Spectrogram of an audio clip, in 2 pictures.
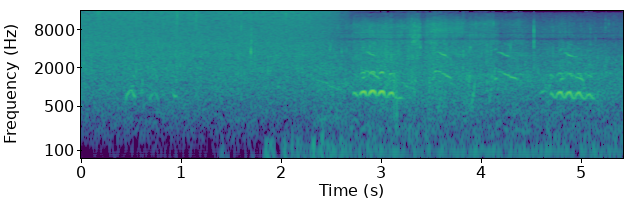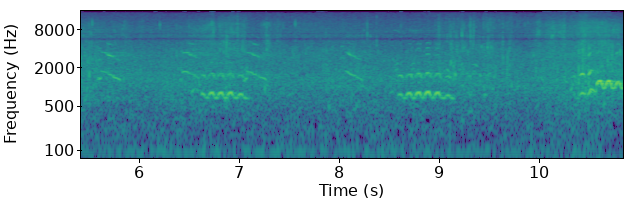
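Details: Common loon calling: short, wavering, pulsed mid-pitched notes come in bursts about every two seconds over a faint hiss of water and background noise.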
